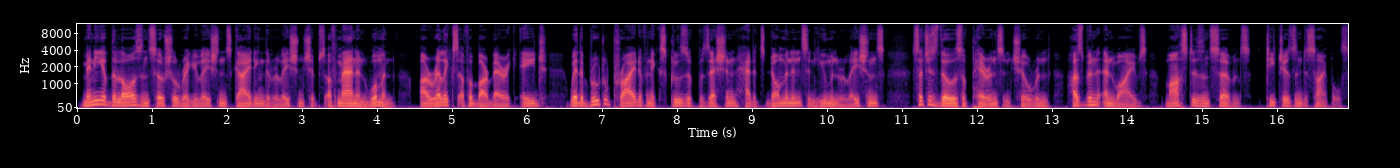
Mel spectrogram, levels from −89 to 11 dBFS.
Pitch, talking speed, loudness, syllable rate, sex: 95 Hz, 175 wpm, -23 LUFS, 5.8 syllables/s, male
